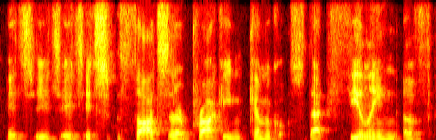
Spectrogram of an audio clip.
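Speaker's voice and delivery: usual speaking voice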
